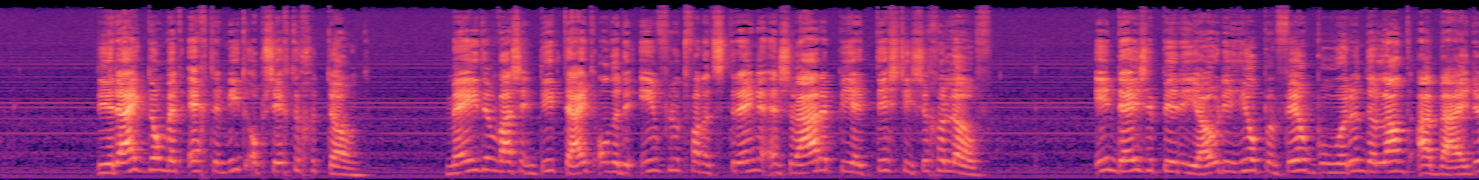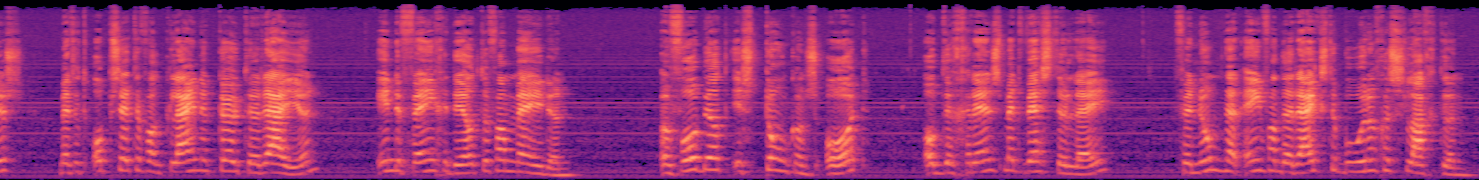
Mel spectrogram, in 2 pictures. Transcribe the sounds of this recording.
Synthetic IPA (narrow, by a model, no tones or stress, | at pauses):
d̥irɛjk̚dɔmʋɛɹtɛχtərnitɔpsɪχtəχːətownt | mejdənʋɑsɪnditɛjtʰɔndərdəʔɪnvlutfɑnɦətstrɛŋəʔɛnzʋaːɾəpietɪstisəχəlowf | ɪndejzəpɪːɾiowdəɦilˠpənveːlˠbuːəɾəndəlɑntɑrbɛjdəɹs | mɛtɦətʰɔpsɛtənvɑnklɛjnəkøɥtərɛjən | ɪndəfejnχədeːlˠtəvɑnmeːdən | əvoːrbeːlˠtʰɪstɔŋkənsot | ɔp̚dəχrɛnsmɛtʋɛstəlej | v̥ərnumtnarʔeːnvɑndərɛjkstəbuːəɾənχəslɑχtən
